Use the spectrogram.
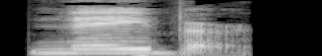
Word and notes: neighbor: gh

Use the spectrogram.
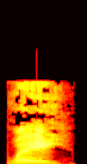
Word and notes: weigh: gh

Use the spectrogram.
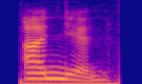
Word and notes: onion: y

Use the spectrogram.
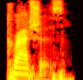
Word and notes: crashes: Iz

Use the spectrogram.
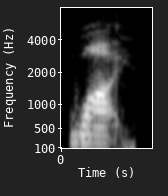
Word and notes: why: /w/

